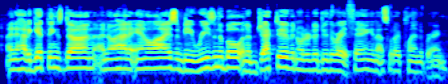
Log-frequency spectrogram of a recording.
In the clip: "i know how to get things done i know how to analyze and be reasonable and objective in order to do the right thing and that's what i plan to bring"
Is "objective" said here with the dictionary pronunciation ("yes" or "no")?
yes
